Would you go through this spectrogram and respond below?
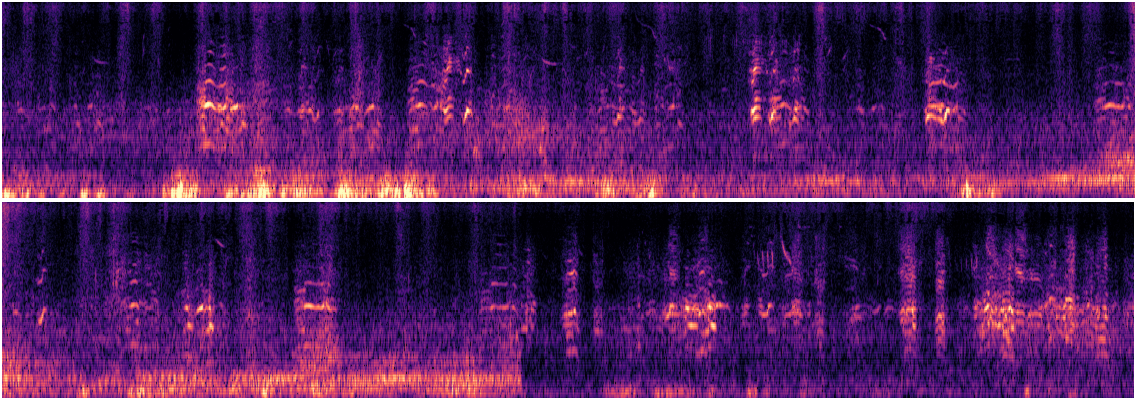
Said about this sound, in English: The call of wild geese, pink-footed geese, which there are thousands here, I think, out across this marsh. Oh, what a wonderful spot.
